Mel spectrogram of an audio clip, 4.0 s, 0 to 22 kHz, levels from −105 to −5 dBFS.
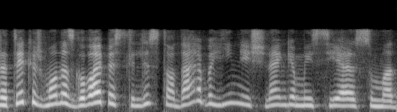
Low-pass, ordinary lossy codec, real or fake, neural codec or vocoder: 7.2 kHz; MP3, 64 kbps; fake; codec, 16 kHz, 0.8 kbps, ZipCodec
